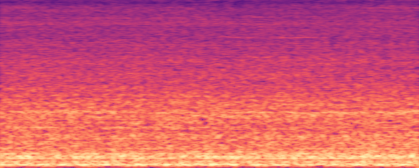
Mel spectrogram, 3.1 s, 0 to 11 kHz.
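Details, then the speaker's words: 2004 Hyundai Santa Fe 3.5L V6 with 198,000 miles, no smoke: smooth, even low idle with steady rumble and no knocks, ticks or misses; engine runs excellent, normal idle. "Stock number 190318. Santa Fe. 3.5, runs excellent. 198,000 miles."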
